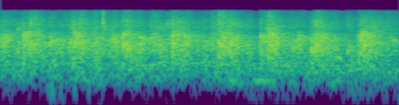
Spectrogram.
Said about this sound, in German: Ich bin noch nicht ganz sicher, weil tosender Applaus, ich höre noch nicht du.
